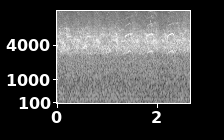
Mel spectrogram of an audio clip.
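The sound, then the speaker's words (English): Thousands of freshly hatched chicks peep together in a hatchery in Lebanon, Missouri, a dense, continuous chorus of high thin chirps layered over a constant busy wash, steady in level throughout. “The peeps of thousands of small, fuzzy, freshly hatched chicks drifts through Cackle Hatchery in Lebanon, Missouri.”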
